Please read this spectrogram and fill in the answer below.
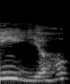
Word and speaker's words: यह: तुझे पता है मैंने ये खाया, गलत है ये, मैंने ये खाया, मैंने यह खाया, ये खाया नहीं, यह खाया।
